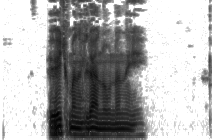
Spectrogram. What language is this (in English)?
Ukrainian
